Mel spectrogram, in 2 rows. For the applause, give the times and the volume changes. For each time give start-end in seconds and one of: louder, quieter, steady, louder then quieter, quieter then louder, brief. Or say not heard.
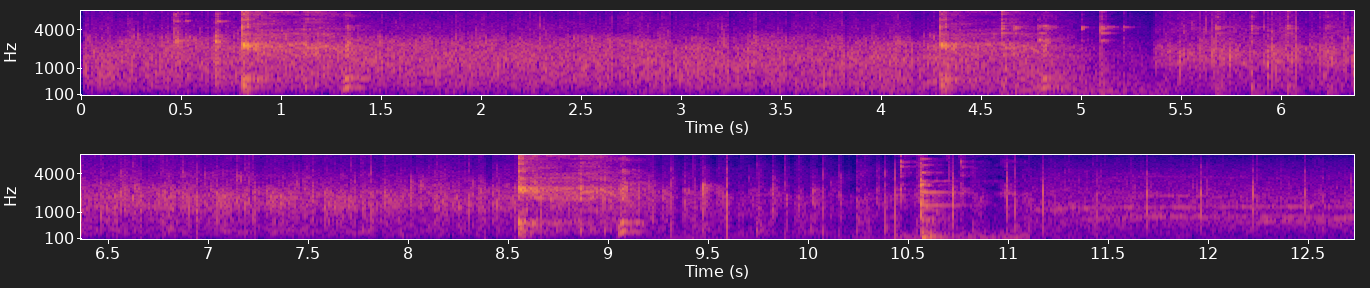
0.0-12.6 quieter.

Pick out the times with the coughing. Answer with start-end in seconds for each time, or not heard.
0.8-1.4, 4.2-5.0, 8.5-9.2.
